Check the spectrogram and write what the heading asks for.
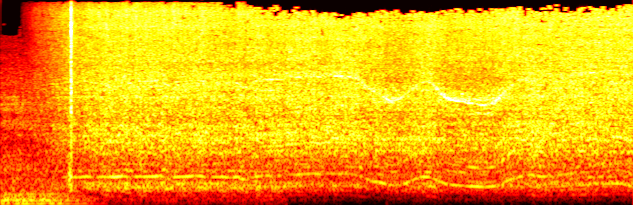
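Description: Small corded electric trimmer's motor running steadily, starting about a second in, its whine sagging in pitch and recovering a few times as it cuts into growth at ground level.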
